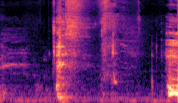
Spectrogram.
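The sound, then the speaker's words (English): A couple of weak, breathy coughs sound in the background, two short bursts about half a second apart, followed by a brief voiced sound at the end. “That weak ass cough y'all hear in the background”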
